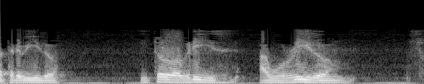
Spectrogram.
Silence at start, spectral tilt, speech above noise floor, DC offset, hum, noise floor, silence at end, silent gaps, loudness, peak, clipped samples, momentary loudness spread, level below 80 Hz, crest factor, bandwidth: 0 s; -11.5 dB/octave; 20 dB; 0.6%; none; -28 dBFS; 0 s; none; -9 LUFS; 0 dBFS; 1%; 17 LU; -28 dBFS; 10 dB; 5.2 kHz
